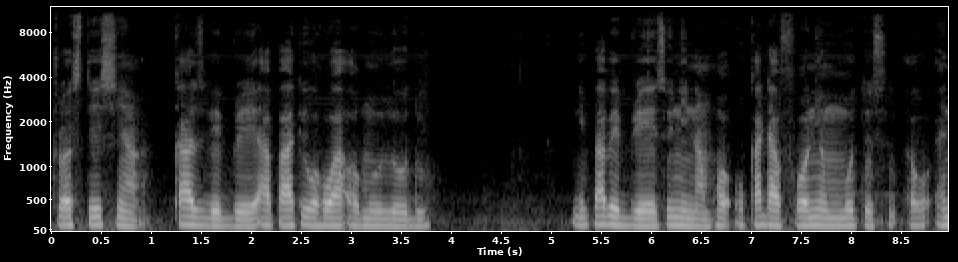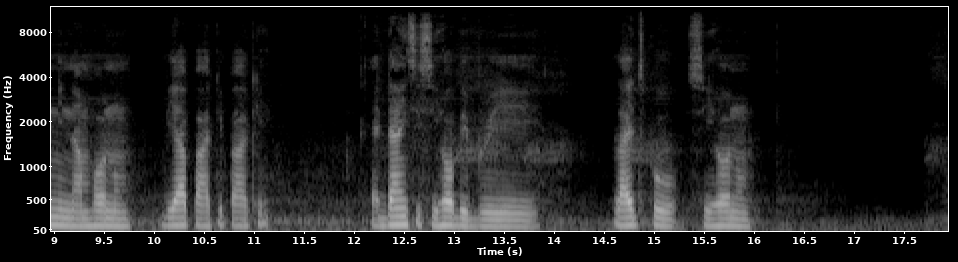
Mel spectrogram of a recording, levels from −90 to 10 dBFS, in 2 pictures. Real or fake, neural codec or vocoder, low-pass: real; none; 10.8 kHz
